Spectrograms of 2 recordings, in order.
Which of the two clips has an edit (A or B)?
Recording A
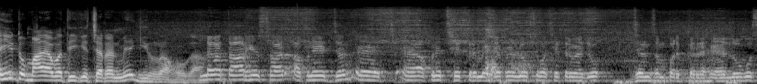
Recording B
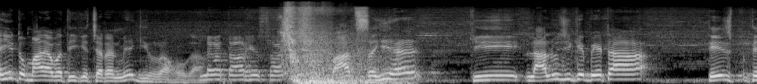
B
